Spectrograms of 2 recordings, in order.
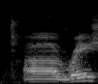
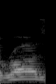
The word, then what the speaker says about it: Ra's: right up their alley raysh is apparently the Chinese pronunciation well Roz is the Middle Eastern pronunciation sometimes nanda parbat in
